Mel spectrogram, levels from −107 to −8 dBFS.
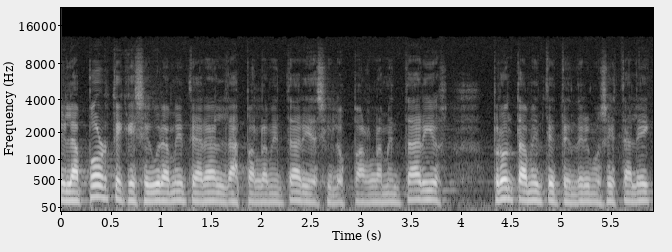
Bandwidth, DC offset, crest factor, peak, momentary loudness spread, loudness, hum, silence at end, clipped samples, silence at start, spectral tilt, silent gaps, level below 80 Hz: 10 kHz; under 0.1%; 16 dB; -12 dBFS; 9 LU; -30 LUFS; none; 0 s; under 0.1%; 0 s; -8 dB/octave; none; -60 dBFS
